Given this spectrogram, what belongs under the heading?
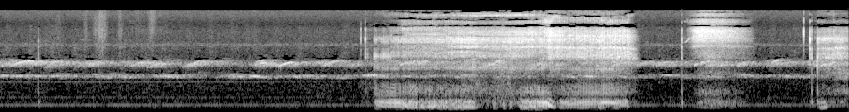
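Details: Pit bull dog snoring while asleep and apparently dreaming: a long, loud, rattling snore on the in-breath, then a softer second one, over a steady background hum. Snoring.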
